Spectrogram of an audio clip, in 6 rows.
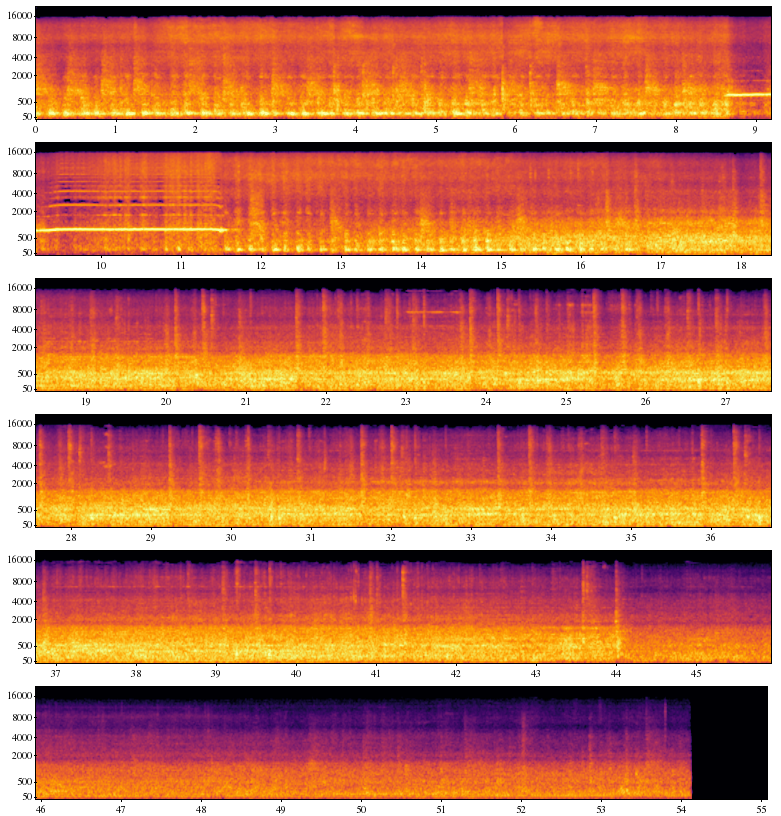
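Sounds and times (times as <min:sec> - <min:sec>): wheels clicking over rail joints: 0:00.0 - 0:44.4, 0:48.9 - 0:54.1
steam whistle blast: 0:08.6 - 0:11.8.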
